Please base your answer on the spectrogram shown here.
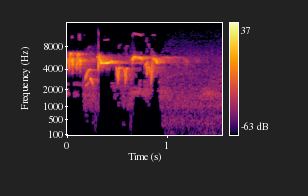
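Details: Grey wagtail on the Tállara river near Xei, Noia, giving a quick burst of high, sharp chirps and slurred tsit notes in close succession for about a second, then falling silent; otherwise quiet.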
